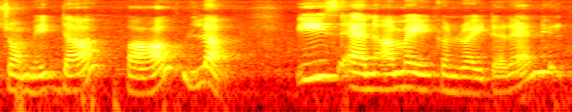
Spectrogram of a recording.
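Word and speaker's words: Tomie dePaola: Uh, Another we can say Tommy da Pavla, pronounced Tommy da Pavla, is an American writer and illustrator.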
